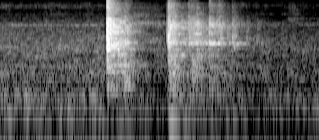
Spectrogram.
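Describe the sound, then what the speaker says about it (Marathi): Metal lid lifted off a pot of steamed Maharashtrian alu vadi, giving two quick close clinks about a third of a second apart against a quiet background. "तर वडीवरचं झाकण काढून बघूया"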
